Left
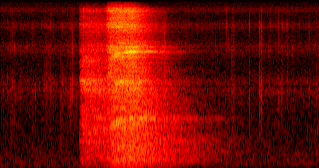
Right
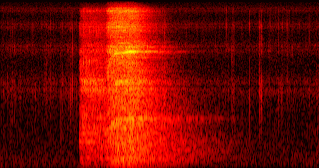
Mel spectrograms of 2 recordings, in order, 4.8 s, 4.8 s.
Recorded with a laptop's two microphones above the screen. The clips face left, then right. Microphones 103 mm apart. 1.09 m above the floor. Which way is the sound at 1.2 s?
70° right (ahead or behind).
